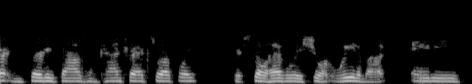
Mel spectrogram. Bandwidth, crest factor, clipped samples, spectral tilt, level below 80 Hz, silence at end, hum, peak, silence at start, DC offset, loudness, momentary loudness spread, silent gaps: 3.9 kHz; 16 dB; under 0.1%; -11.5 dB/octave; -64 dBFS; 0.1 s; none; -10 dBFS; 0 s; under 0.1%; -25 LUFS; 10 LU; none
